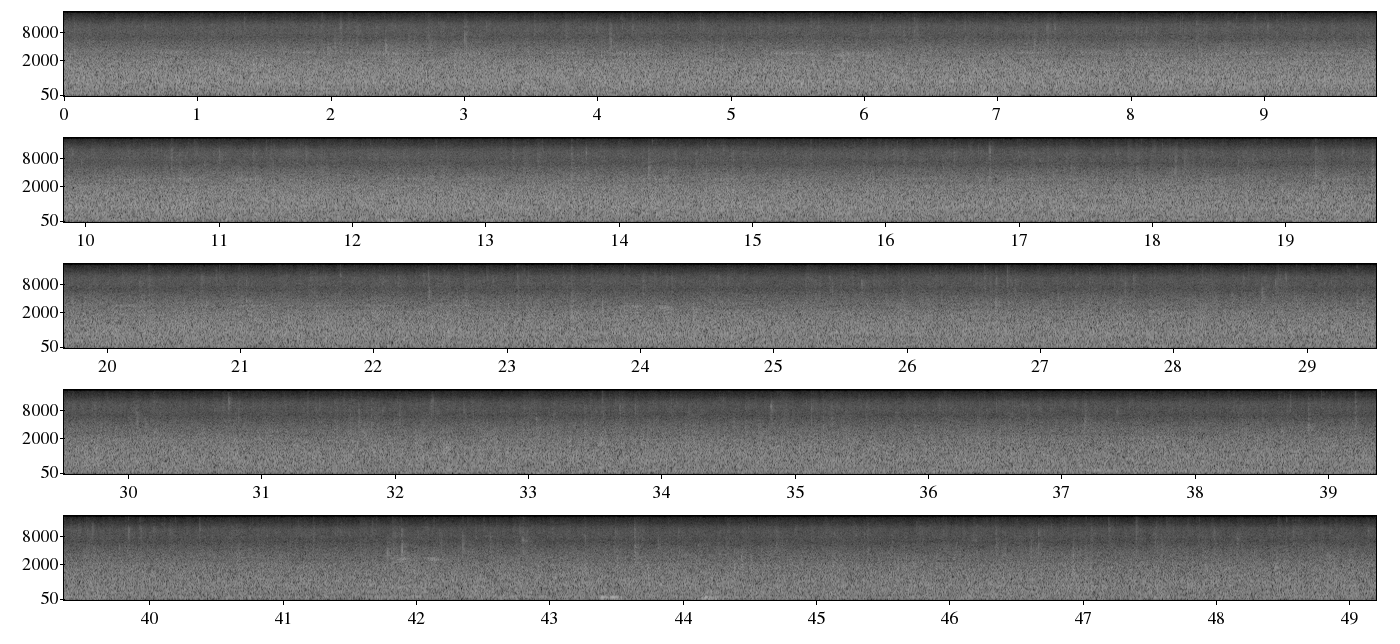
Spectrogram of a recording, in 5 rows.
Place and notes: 樹蛙亭庭園餐廳, 埔里鎮桃米里, Taiwan - Heavy rain
Frog chirping, Heavy rain
Zoom H2n MS+ XY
